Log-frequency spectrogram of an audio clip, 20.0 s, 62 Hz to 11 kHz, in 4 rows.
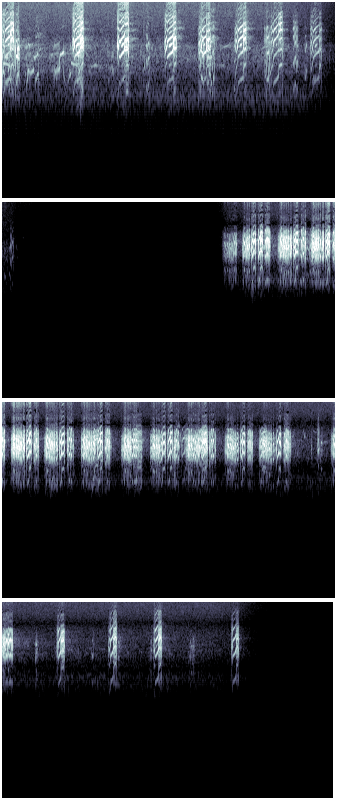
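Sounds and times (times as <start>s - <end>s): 
Little tern giving sharp high chattering calls and rasping kik notes: 0.0s - 5.2s, 8.3s - 18.6s.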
